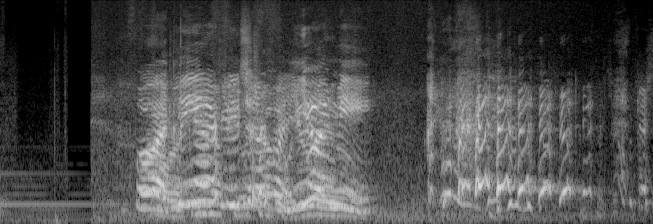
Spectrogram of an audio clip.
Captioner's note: laughter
